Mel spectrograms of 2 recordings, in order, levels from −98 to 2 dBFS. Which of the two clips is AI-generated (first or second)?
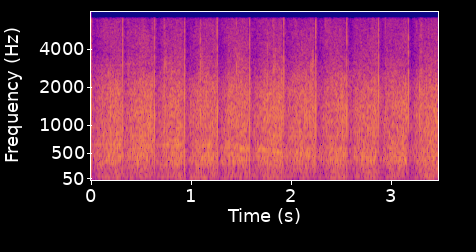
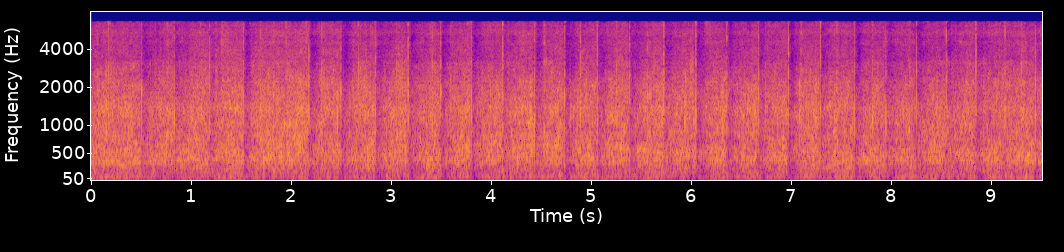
second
